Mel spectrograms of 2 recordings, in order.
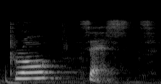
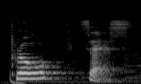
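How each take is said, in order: First: The stress is on the first syllable. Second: The same.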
